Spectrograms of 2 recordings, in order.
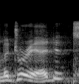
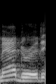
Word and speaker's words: Madrid: Madrid is a really cool little town, not Madrid, spelled the same as Madrid, but Madrid. It's right along the highway there.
